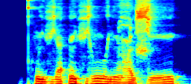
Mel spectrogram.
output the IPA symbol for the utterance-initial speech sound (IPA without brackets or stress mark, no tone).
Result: kʷʰ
